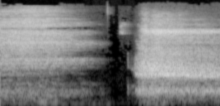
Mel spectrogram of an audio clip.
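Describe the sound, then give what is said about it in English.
Deep breathing from a person, with two long, airy breaths separated by a short silent pause, the second one loud and steady. “I invite you to just breathe right now. Just breathe.”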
